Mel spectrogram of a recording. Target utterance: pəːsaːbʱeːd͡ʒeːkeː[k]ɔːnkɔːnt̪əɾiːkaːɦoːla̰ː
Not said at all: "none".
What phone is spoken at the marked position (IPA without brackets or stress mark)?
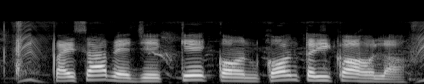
k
